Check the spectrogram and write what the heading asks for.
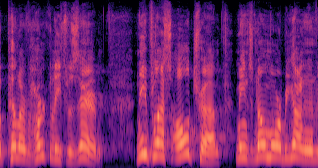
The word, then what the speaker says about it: ne plus ultra: I looked it up in the dictionary, and they had a pronunciation in American. It says Ni plus ultra. I'm like, that's boring, dude. That's a Latin word. Ne plus ultra.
